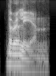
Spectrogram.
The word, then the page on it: beryllium: British English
